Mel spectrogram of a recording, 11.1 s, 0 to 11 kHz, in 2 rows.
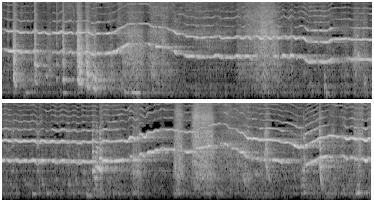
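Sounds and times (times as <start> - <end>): scratchy violin rasp: 0.0 - 11.0.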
